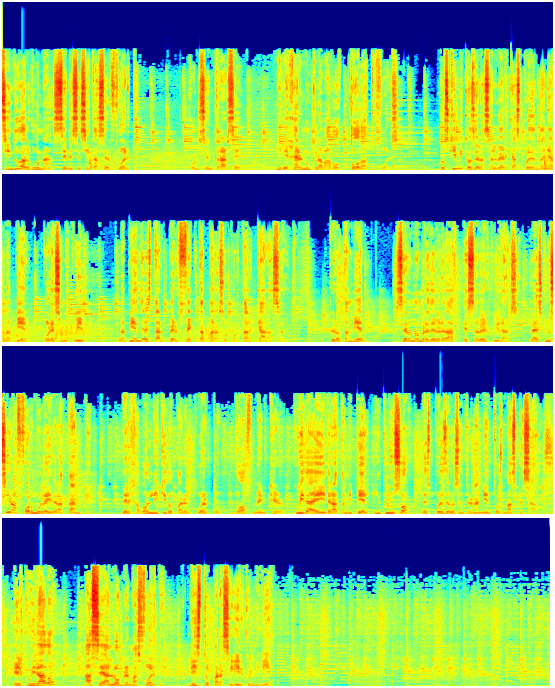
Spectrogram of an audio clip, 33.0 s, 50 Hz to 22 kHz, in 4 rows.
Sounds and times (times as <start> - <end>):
Speech: 0.0 - 2.0, 2.8 - 6.0, 6.6 - 29.0
Music: 0.0 - 33.0.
